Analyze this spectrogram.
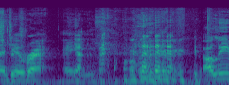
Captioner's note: laughs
